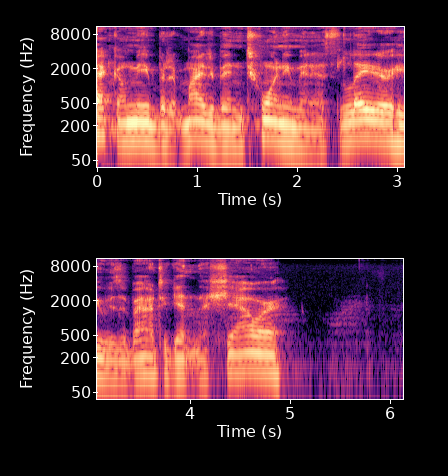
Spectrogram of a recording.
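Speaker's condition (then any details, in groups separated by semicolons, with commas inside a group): ALS; needed breathing help during near-shock episode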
